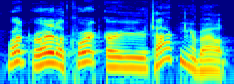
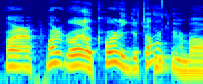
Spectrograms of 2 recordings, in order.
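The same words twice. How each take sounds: First: High, lightly puzzled Drew. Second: High, puzzled Drew read again; puzzled Drew retake. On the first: Drew asking Ash about the royal court, puzzled. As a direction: sound baffled by the term. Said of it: "looking puzzled". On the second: Drew re-asking Ash about the royal court, puzzled. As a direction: redo the line with the same baffled lift. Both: Acted.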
